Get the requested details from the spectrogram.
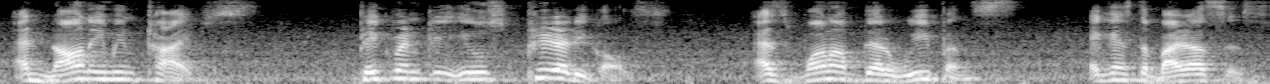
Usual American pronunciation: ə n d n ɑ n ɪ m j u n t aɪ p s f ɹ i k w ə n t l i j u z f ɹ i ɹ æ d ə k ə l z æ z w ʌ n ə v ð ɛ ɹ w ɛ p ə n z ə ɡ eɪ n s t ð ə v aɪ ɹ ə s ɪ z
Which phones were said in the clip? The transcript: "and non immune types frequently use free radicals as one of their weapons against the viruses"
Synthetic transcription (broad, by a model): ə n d n ɑ n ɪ m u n t aɪ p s f ɹ i k w ə n t l i j u z p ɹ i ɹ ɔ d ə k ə l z æ z w ʌ n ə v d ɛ ɹ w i p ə n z ə ɡ eɪ n s t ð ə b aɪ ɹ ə s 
